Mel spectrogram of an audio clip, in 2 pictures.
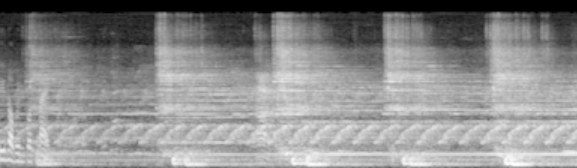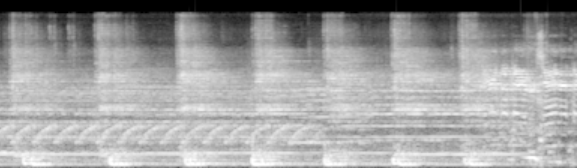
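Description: Buddhist monastic ceremonial music: a large drum beaten about once every second, each beat with a cymbal clash, over a steady held horn-like note and a fast, wavering high line.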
